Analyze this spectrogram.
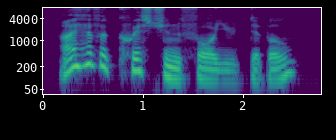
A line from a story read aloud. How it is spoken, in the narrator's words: she said a little too sweetly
